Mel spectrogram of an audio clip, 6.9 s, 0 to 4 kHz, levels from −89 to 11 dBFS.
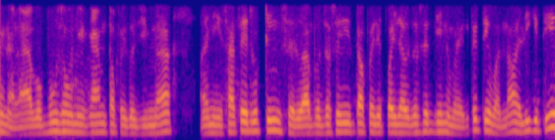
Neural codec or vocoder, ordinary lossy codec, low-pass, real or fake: none; none; 3.6 kHz; real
